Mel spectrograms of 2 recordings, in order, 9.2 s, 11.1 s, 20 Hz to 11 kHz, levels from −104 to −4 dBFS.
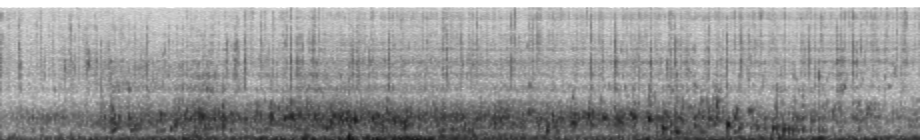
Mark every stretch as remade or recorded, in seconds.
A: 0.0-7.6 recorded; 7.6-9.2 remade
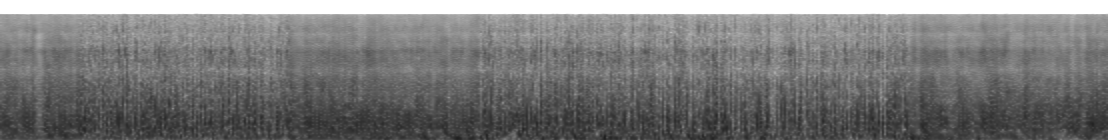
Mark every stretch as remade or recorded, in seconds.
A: 0.0-0.8 remade; 0.8-2.9 recorded; 2.9-4.8 remade; 4.8-9.1 recorded; 9.1-11.1 remade

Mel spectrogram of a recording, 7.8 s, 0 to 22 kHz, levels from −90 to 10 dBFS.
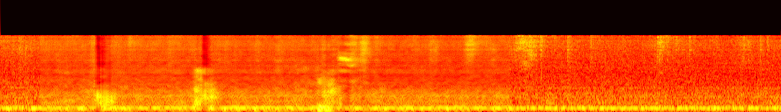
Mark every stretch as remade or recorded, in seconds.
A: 0.0-0.4 recorded; 0.4-5.1 remade; 5.1-7.8 recorded

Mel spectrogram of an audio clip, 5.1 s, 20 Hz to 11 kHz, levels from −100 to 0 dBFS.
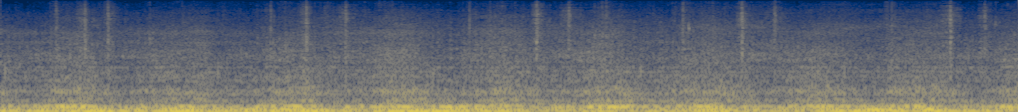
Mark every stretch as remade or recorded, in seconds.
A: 0.0-5.1 recorded

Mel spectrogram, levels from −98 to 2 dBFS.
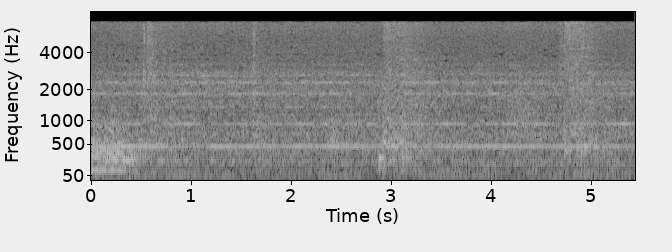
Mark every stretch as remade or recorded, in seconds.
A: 0.0-5.4 recorded

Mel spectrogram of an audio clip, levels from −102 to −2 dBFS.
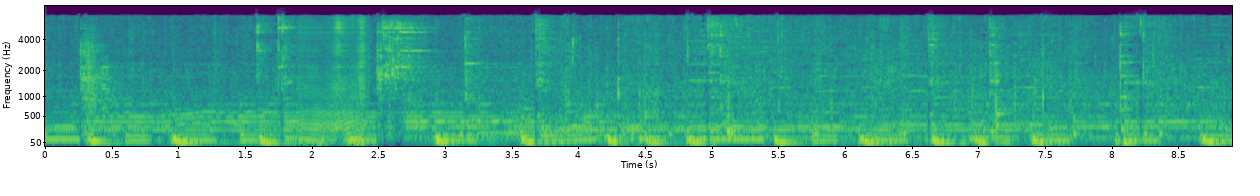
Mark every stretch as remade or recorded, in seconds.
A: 0.0-1.9 recorded; 1.9-2.4 remade; 2.4-8.9 recorded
